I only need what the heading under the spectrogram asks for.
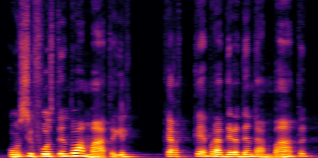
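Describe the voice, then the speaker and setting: A woman shares an emotional religious testimony in an earnest, racing delivery, repeating her phrases and repeatedly turning to her listeners as "gente." Her voice is mid-range and gravelly.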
